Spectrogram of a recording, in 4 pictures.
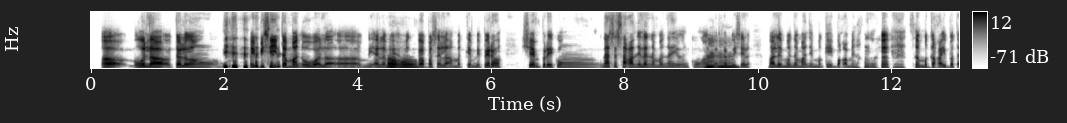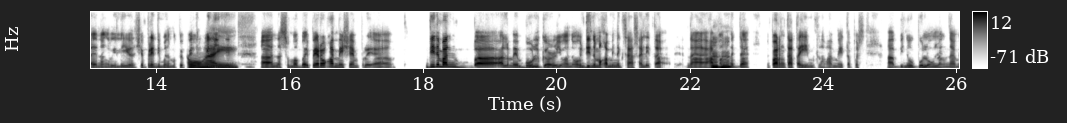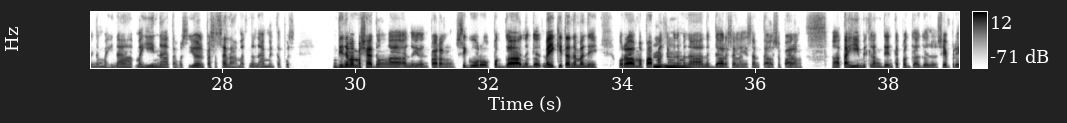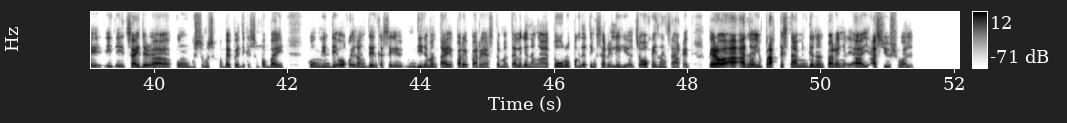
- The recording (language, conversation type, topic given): Filipino, podcast, Ano ang kahalagahan sa inyo ng pagdarasal bago kumain?
- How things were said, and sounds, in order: laugh; laughing while speaking: "kami ng"; horn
